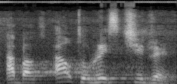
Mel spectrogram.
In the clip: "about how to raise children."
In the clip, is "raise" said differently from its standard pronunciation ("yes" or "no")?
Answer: yes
